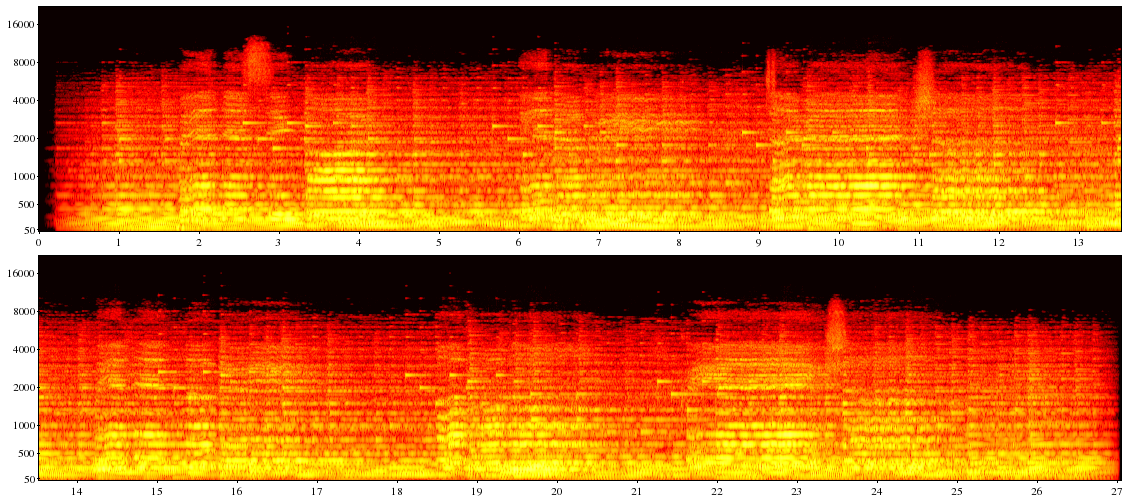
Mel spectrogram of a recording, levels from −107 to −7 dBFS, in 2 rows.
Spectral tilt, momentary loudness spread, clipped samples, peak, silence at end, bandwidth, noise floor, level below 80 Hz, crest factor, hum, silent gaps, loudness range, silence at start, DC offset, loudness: -6.5 dB/octave; 9 LU; under 0.1%; -10 dBFS; 0.05 s; 11.5 kHz; -48 dBFS; -48 dBFS; 18 dB; none; none; 3 LU; 0.3 s; under 0.1%; -27 LUFS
